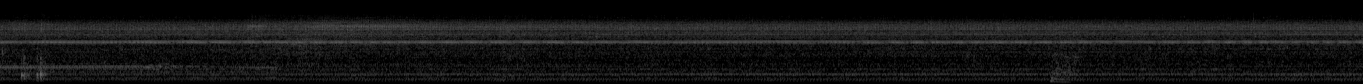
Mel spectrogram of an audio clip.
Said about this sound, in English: Next step is the Z-axis is coming down, so I can speed that up a bit.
